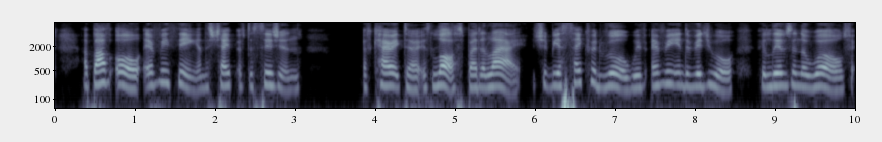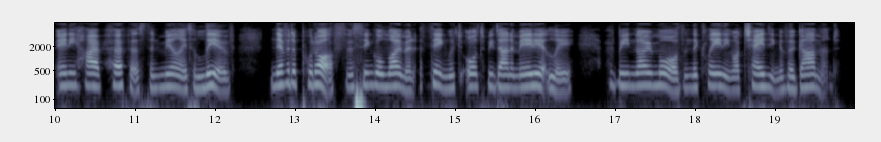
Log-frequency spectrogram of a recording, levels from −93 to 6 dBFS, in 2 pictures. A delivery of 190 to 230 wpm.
Yes: average, 200 wpm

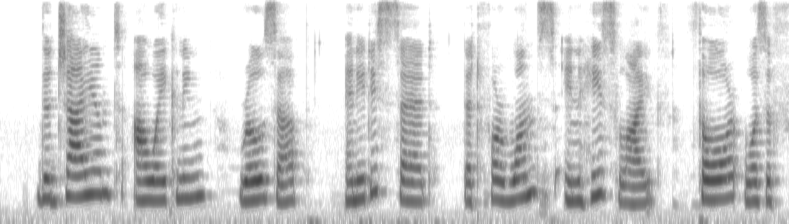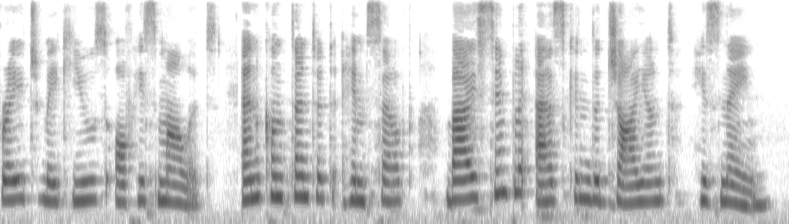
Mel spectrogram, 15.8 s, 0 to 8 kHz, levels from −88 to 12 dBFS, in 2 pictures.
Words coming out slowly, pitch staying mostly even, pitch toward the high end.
Yes: slow, 130 wpm; narrow, 2.2 semitones; high, 220 Hz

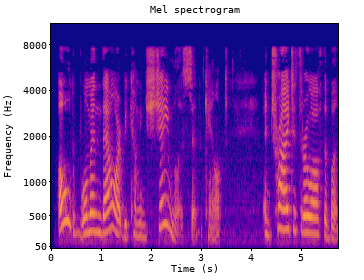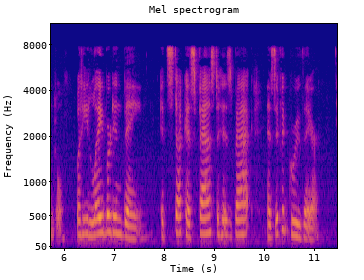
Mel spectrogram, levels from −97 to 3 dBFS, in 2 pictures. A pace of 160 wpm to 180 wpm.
Yes: average, 175 wpm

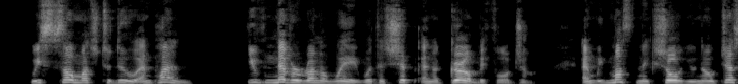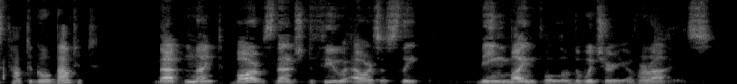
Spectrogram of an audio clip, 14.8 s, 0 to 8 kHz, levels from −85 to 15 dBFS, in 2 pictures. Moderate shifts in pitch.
No: wide, 8.4 semitones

